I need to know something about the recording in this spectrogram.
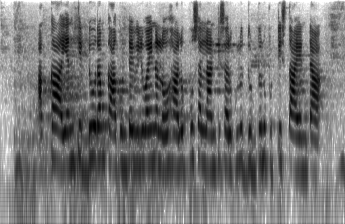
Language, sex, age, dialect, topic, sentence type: Telugu, female, 18-24, Southern, banking, statement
